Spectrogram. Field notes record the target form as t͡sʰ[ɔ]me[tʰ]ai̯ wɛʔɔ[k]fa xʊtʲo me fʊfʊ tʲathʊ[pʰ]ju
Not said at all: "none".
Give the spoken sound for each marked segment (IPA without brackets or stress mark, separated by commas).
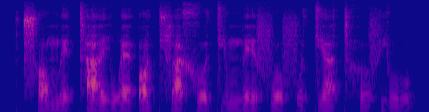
ɔ, tʰ, tʲ, f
